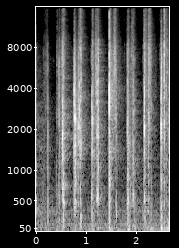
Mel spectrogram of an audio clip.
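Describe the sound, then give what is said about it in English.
Tarot cards pulled and slid from a deck, giving many quick, soft papery snaps in a fairly regular rhythm, faint and without any voices. “Since I don't have a quote for the week, let's just pull a card.”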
